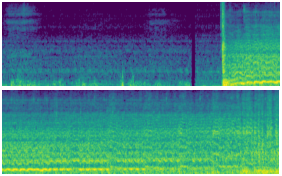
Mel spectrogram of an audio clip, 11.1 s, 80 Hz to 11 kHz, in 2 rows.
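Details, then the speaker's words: MTZ 3522 tractor with CAT C9 diesel running rough with white smoke and a hard knock; cutting cylinder 1 stops the knock and smoke and revs clean, re-enabling it brings both back: faulty cylinder-1 injector. "Ух, как стучит. Так, смотрим, отключаем первый цилиндр, газуем трактор."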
